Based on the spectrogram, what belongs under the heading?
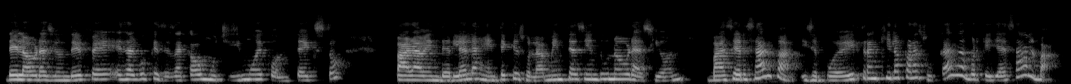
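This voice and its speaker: Female preacher, higher voice, chatty sermon full of questions to the congregation, roomy echo. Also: muffled recording. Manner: asks the listeners rhetorical questions, everyday examples. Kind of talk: conversational sermon.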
